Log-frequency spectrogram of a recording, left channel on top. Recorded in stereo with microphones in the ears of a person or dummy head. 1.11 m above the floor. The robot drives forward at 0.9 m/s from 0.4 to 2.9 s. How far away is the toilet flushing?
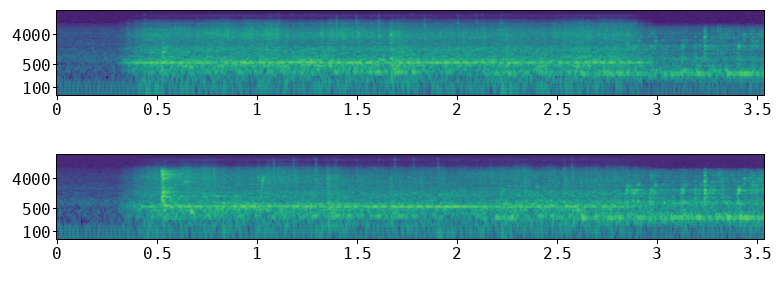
About 1.7 m.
